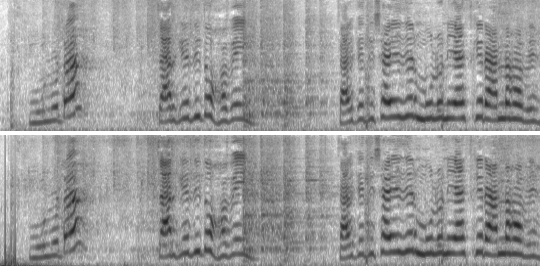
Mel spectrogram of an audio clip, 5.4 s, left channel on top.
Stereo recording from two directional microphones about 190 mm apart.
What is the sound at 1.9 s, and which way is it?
Speech, 20° left (ahead or behind).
